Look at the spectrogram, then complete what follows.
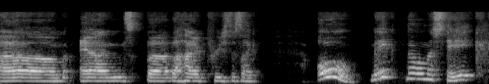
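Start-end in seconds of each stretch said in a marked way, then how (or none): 3.2-4.9 Scottish-sounding voice, higher and louder. Voicing the high priest answering Asuka's look: Scottish accent. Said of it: "I'm not Scottish".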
